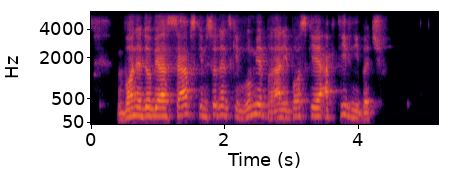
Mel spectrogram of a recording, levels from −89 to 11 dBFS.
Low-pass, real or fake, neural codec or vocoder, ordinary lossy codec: 5.4 kHz; fake; codec, 16 kHz in and 24 kHz out, 1 kbps, XY-Tokenizer; Opus, 24 kbps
